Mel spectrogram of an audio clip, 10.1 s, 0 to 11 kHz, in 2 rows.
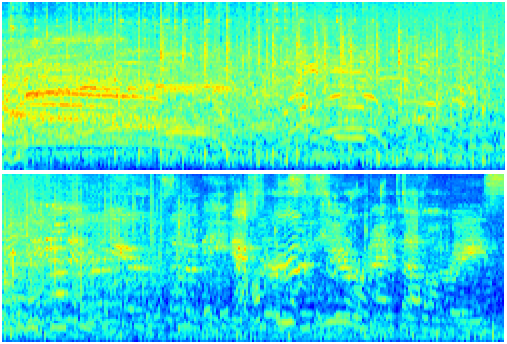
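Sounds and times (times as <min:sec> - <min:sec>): voices whooping and yelling: 0:00.0 - 0:06.4
crowd cheering and clapping: 0:00.0 - 0:08.2.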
